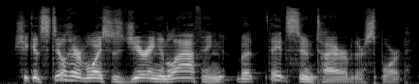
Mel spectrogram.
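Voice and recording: The recording is reading aloud in a natural voice.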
